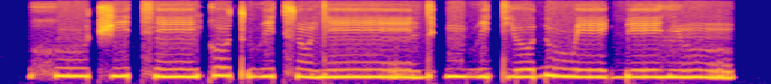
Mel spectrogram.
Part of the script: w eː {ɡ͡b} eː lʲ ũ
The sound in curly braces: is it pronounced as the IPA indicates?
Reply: yes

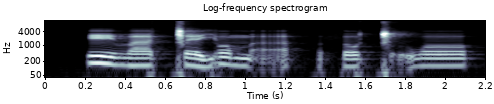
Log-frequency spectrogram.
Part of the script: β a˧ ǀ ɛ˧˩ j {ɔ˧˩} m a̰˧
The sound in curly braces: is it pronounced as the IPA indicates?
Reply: no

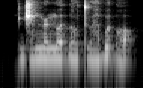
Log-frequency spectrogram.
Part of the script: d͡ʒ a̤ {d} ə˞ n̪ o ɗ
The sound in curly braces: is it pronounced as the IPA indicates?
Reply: no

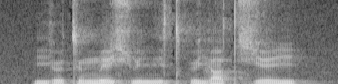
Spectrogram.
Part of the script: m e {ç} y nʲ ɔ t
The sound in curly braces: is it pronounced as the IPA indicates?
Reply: yes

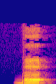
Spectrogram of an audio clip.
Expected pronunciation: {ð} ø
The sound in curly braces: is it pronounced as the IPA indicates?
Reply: no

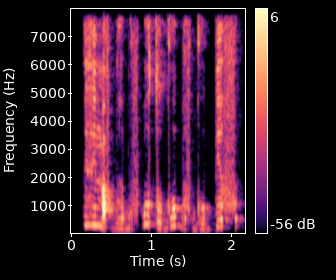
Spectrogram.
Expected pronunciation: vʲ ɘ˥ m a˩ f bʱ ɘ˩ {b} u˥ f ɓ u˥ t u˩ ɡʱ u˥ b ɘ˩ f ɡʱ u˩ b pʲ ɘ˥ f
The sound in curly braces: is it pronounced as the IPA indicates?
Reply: yes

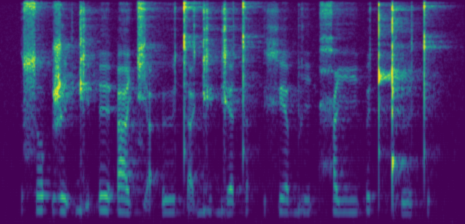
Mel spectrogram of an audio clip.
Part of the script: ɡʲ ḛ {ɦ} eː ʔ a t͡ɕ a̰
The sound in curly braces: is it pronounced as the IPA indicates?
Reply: no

